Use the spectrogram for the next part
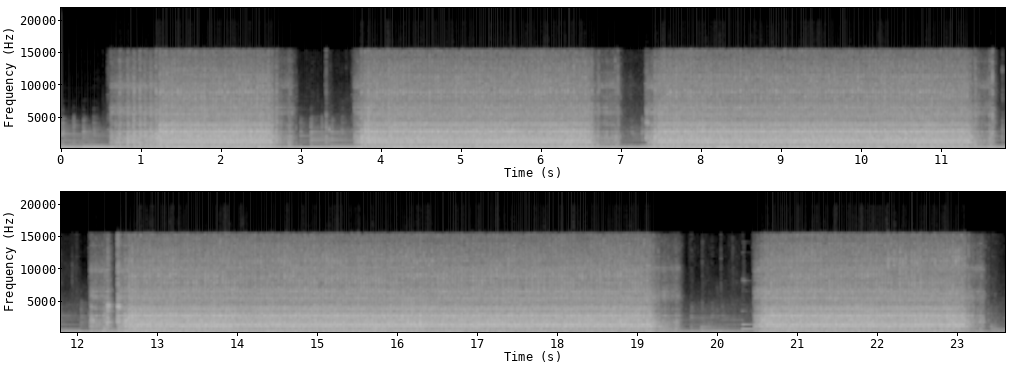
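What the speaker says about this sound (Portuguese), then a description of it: "Então, eu sinceramente preferi sim fazer o acabamento com a minha zigue-zague," A zigzag sewing machine stitching the lining of a tailored circular skirt, running in long loud mechanical buzzing stretches, with brief pauses between runs.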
